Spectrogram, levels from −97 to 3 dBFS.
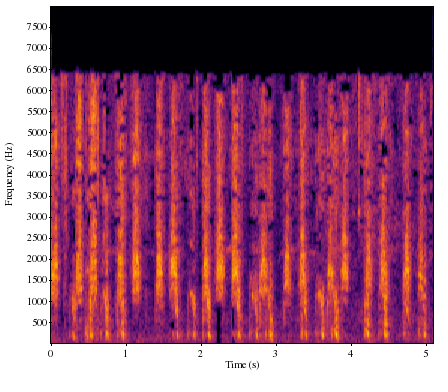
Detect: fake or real fake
